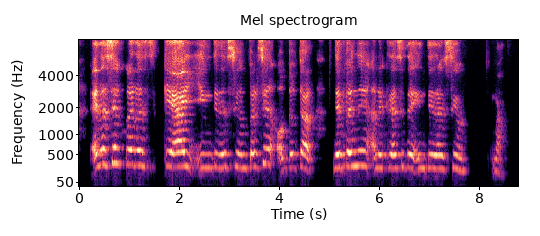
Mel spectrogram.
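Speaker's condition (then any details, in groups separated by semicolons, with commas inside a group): Cerebral palsy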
